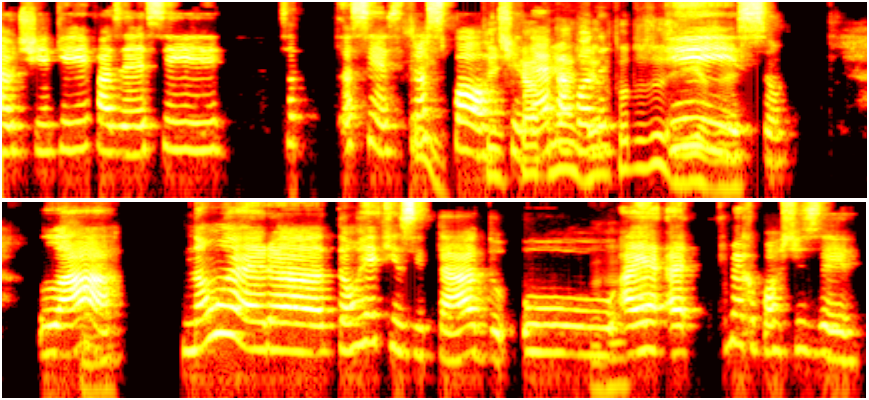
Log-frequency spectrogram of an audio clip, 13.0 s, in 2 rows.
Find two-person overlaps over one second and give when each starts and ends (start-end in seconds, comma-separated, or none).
3.0-5.6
